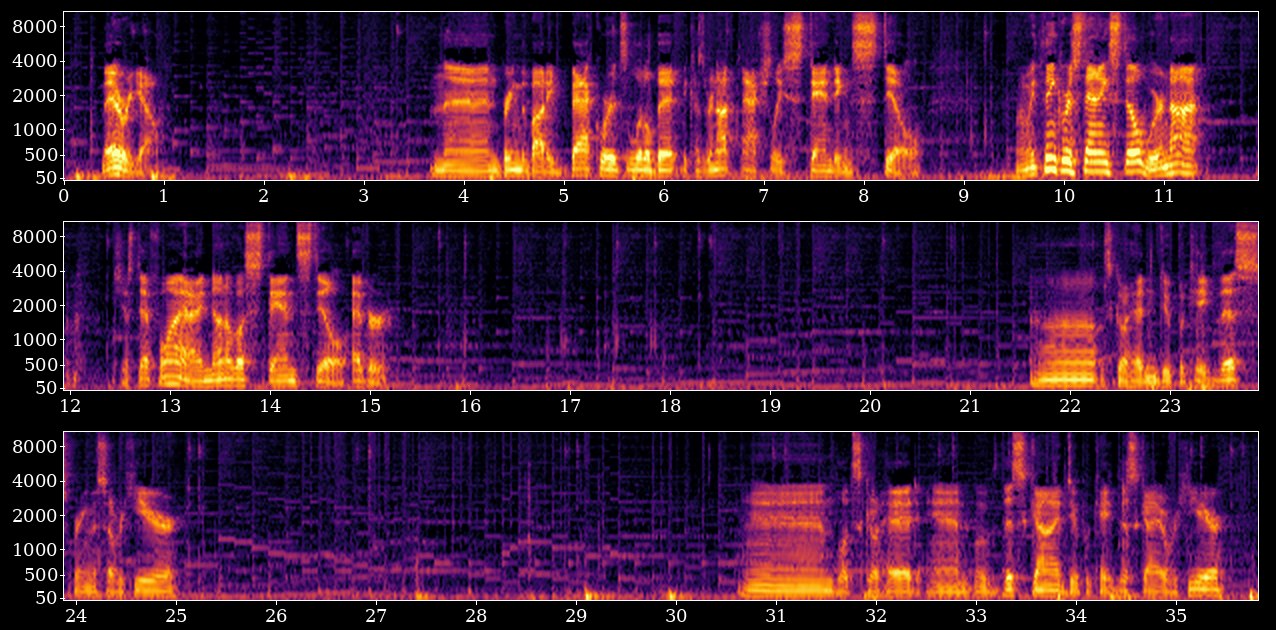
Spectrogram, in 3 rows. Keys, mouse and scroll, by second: 0.6 click, 0.6 space, 0.8 space, 3.3 click, 3.3 space, 5.4-6.7 drag, 10.3 right click, 12.3 click, 14.7-15.7 drag, 18.4 right click, 20.1 click, 22.1 right click, 23.1 shift+d, 25.3 right click, 27.2 right click, 28.8 click, 29.0 space, 31.0 right click, 31.0 space, 31.8 g, 33.3 right click, 34.2 shift+d, 35.5 click, 35.7 space.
